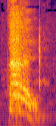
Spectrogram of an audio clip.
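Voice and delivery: high, sudden boom noise; one high punch sound effect; imitated punch boom. Shown as a demonstration. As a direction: pop out a high mock impact.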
